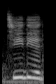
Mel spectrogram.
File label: "ji1 lie4", Chinese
